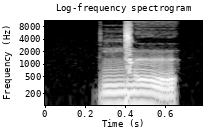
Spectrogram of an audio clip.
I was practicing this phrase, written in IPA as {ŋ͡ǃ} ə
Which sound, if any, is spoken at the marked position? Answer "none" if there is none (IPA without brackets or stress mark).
ŋ͡ǀ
